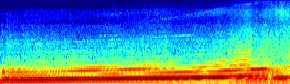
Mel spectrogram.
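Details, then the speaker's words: Drag car on test drive around the block after upgrades: engine note climbs smoothly through the revs then drops at the shift, no drone, shudder or vibration, driveshaft smooth, driven gently; normal drivetrain under acceleration. "yeah it sounds good feels good no vibration feel test drive went good everything felt fine uh drive shaft felt smooth there's no crazy vibrations"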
